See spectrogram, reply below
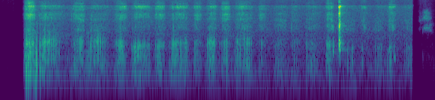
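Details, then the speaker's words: Newborn nasal stertor from nonspecific nasal obstruction, the commonest cause, often viral: rapid, rattling, snore-like snuffling with each breath. "esa obstrucción inespecífica como la podemos llegar a observar en este sonido"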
